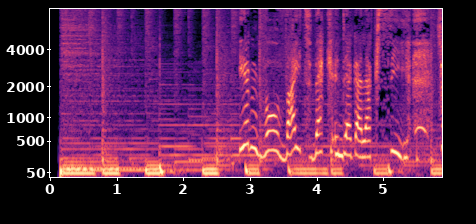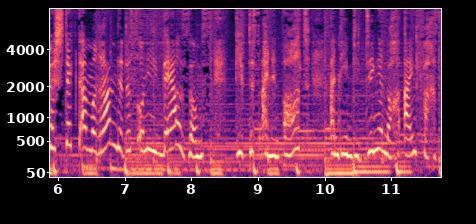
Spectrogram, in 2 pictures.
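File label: german female commercial; voice demos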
